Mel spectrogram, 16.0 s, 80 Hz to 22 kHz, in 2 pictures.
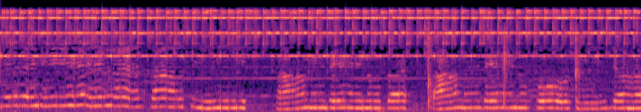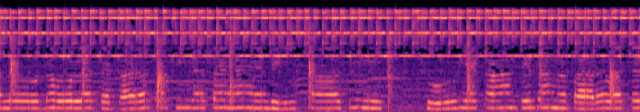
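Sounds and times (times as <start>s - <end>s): brass hand bell ringing: 0.0s - 16.0s
woman singing devotional song: 0.0s - 16.0s.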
